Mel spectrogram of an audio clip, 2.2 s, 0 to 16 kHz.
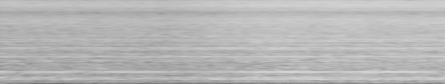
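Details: Charger fan on a 14S industrial drone smart battery charger, after repair of a charger error that stopped charging; now charging fast at about 64%, no error code. Quiet, steady mid-pitched hum, constant tone, no rattle or warble; normal fan hum.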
